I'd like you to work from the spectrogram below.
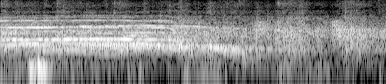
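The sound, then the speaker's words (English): A round of applause from an audience, with a short burst of steady clapping and a high, held cry over the first part. “He's amazing. Give him a round of applause.”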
